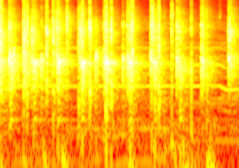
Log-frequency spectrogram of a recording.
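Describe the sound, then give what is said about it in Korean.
Clapping from a small audience at a local community event: a quick run of distinct, bright hand claps at an uneven rhythm, loud and close together. “박수 한번 쳐드릴게요.”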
